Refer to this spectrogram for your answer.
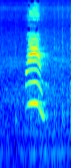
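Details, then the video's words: Narang, a kitten resting in the master bedroom, called to come eat: a single clear meow, rising briefly then sliding downward, strongly harmonic, under half a second, with a person's calling voice nearby. "나랑아 맘마 먹게 일로 와 냐옹~ 새끼 고양이를 불러요~"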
